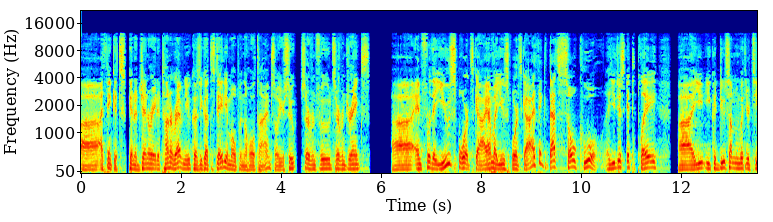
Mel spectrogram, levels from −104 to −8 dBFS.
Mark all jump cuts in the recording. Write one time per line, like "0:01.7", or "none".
none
